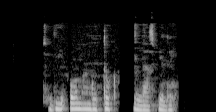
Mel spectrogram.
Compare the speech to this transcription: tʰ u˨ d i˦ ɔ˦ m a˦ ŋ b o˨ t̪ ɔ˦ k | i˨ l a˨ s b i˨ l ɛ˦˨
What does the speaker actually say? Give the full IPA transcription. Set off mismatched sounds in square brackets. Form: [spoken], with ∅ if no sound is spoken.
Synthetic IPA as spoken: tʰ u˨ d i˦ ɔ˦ m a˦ ŋ [ɡ] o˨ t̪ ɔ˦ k | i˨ l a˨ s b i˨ l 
